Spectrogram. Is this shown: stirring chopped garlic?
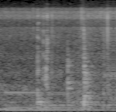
yes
